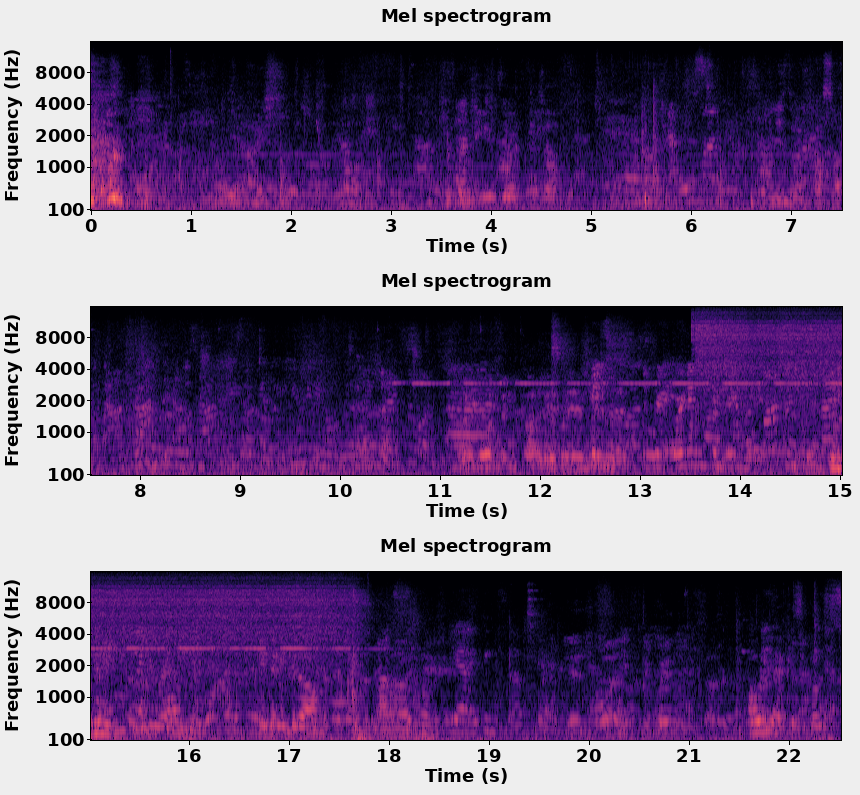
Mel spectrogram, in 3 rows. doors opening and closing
14.8s 18.4s

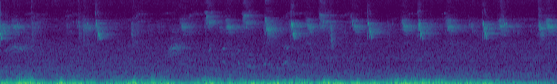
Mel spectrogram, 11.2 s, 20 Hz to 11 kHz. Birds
3.4s 11.1s

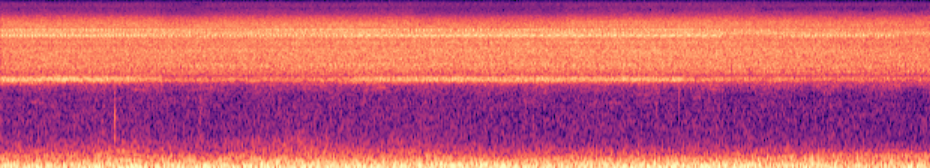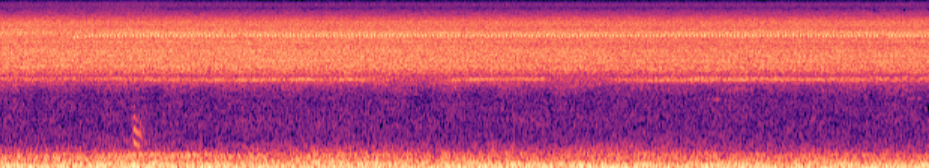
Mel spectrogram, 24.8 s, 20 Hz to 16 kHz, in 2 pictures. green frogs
13.9s 15.3s

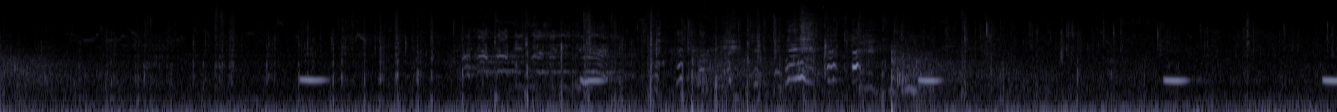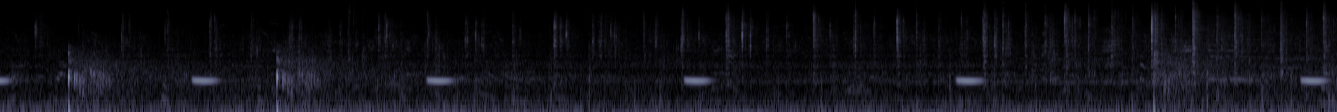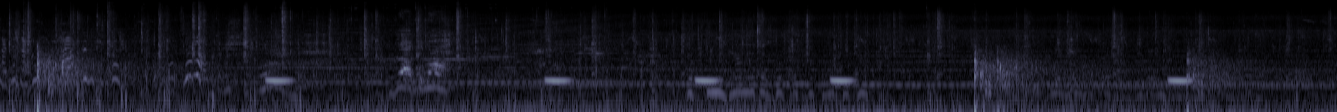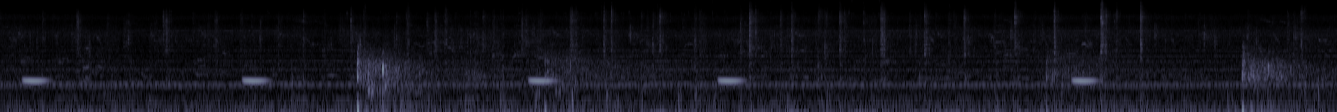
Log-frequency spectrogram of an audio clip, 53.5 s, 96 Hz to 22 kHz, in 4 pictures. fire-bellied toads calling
20.2s 53.4s

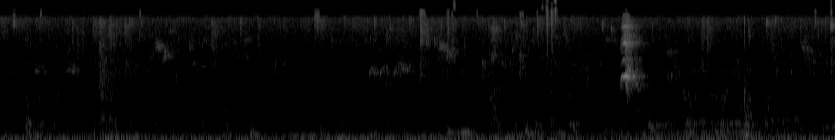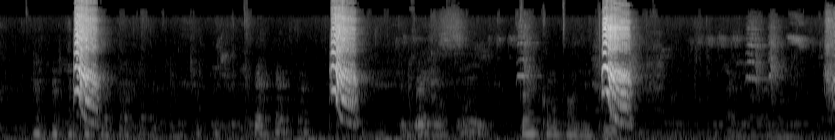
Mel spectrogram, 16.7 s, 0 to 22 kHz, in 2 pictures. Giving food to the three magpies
9.1s 9.4s, 11.7s 12.0s, 14.4s 14.8s

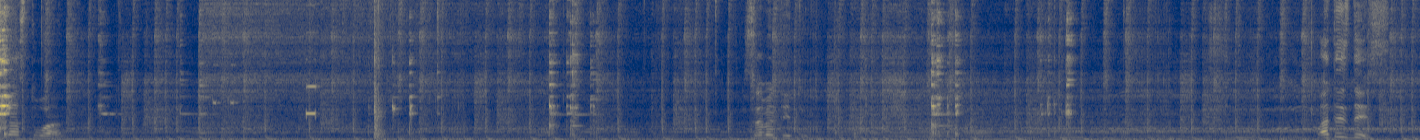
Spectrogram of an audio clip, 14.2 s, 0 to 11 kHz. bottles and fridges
0.0s 4.7s, 5.4s 6.3s, 8.2s 11.0s

